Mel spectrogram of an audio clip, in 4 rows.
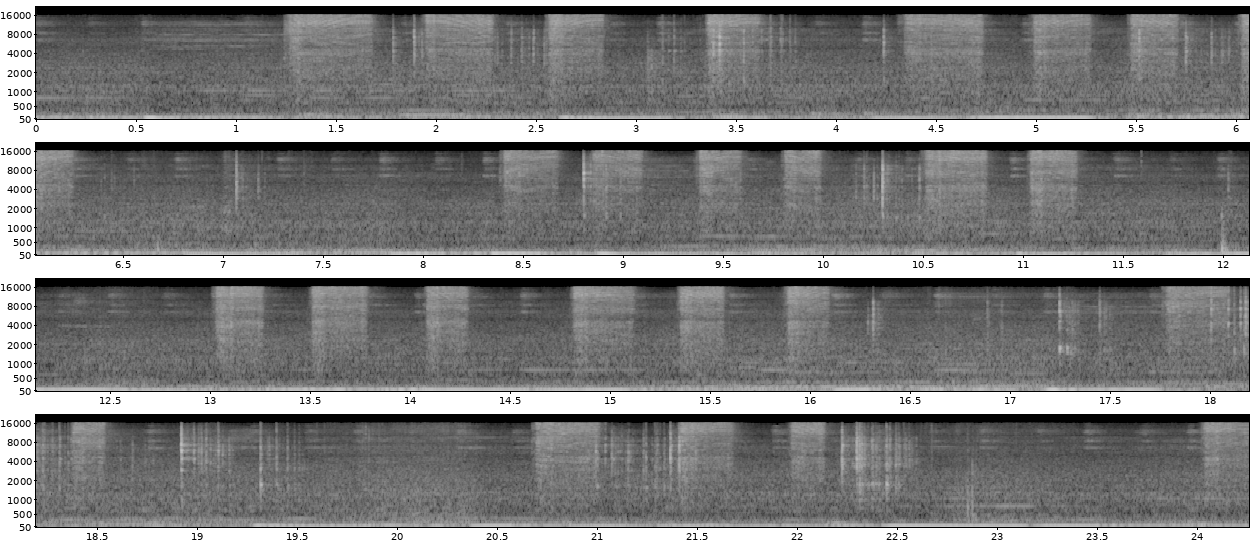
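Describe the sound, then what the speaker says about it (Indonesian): Bursts of airbrush spraying with orange Titan Premium paint, short repeated hissy blasts in quick sequences, close and fairly loud, separated by brief pauses, with no speech. "lanjut ke penyemprotan 9355 bit orange dari Titan Premium"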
